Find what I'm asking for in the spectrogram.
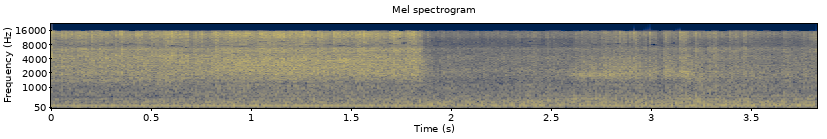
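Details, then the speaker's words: Carrier commercial rooftop unit on a no-cooling service call, possibly running on only one compressor: a loud, coarse roar with a low steady hum and uneven churning underneath; running rough, cause not yet found. "yeah maybe just one we'll give them their ball back that sounds like crap let's see how many things we can find wrong"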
